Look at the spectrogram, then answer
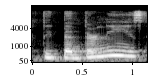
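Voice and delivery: usual speaking voice

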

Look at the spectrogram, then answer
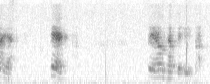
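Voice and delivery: usual speaking voice

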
